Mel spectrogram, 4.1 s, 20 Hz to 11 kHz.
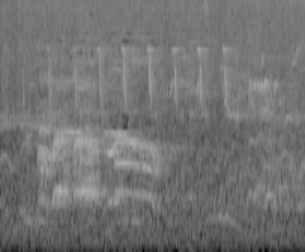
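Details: Black-collared starling at Ubon Ratchathani, Thailand, 17 April 2022: one loud, rough, nasal call lasting over a second with layered harmonics, then fainter trailing notes and distant high chirping from other birds.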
